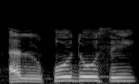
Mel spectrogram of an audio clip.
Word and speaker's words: القدس: إذن القدس بضم الدال.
